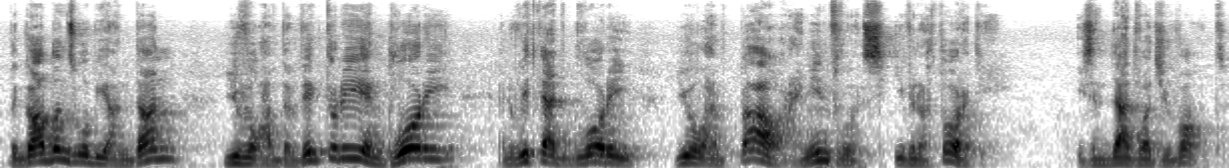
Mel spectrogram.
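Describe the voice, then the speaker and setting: A man's voice: mid-range voice, big pitch swings, normal speed, darkish tone. A man voicing a thin, pale, sinister stranger with a Romanian accent, speaking in a cold, hard, hissing way. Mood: menacing.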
